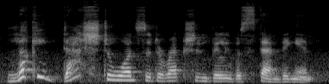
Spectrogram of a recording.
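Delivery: usual speaking voice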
